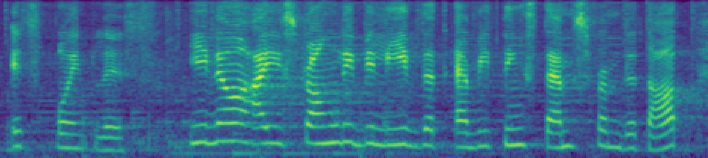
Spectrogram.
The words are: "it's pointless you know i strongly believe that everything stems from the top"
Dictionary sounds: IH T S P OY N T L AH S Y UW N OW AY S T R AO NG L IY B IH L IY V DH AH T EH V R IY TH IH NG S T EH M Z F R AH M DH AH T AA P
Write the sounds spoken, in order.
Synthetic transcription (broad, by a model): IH T S P OY N T L AH S Y UW N OW AY S T R AO NG L IY B IH L IY V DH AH T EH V R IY T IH NG S T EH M S F R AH M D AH T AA P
